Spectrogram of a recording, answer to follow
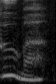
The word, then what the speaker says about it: Huma: The Huma, pronounced Huma, is a legendary bird often described as never landing on Earth.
